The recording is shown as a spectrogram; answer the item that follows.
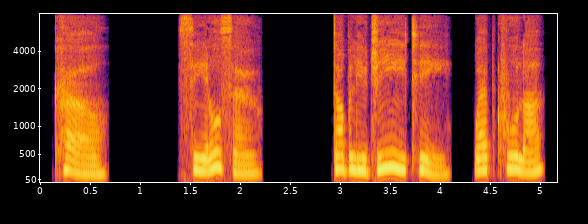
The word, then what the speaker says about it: cURL: the project FAQ says we pronounce curl with an initial k sound curl see also WG web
